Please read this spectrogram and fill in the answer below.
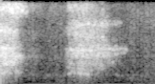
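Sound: yawn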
